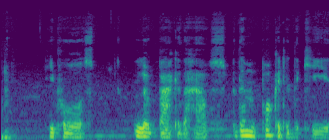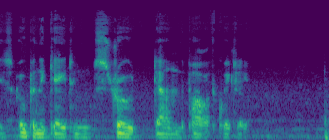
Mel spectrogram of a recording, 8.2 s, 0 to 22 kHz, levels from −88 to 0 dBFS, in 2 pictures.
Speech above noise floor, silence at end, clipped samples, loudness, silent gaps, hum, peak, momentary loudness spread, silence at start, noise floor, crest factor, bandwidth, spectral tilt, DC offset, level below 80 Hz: 31 dB; 0 s; under 0.1%; -22 LUFS; none; none; -2 dBFS; 16 LU; 0.05 s; -52 dBFS; 20 dB; 10 kHz; -7.5 dB/octave; under 0.1%; -46 dBFS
